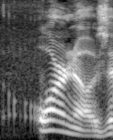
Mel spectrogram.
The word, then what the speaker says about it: horno: I mean, they're called hornos and in Spanish you don't pronounce the H, but uh Chester didn't care.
